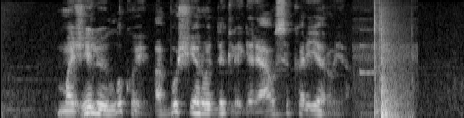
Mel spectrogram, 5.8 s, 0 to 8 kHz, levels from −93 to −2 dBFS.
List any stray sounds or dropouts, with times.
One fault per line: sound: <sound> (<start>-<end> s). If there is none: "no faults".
sound: squeak (4.5-5.2 s)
